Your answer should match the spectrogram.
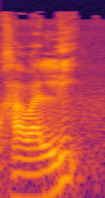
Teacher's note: muchos yucatecos pronuncian con la I glotalizada final como jabalí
